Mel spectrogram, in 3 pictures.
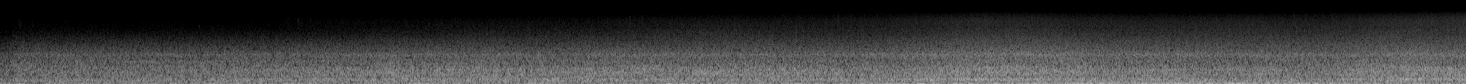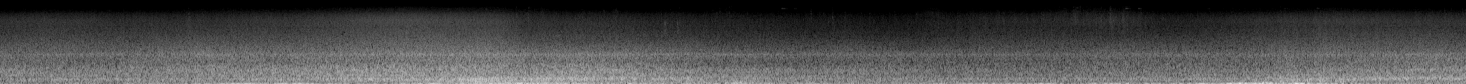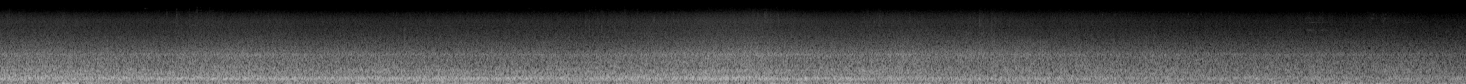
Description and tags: Recorded with Tascam DR-44WL on a windy day in my backyard. Hiding behind a fence using a hat as a wind shield.
Stereo widening using hard pan and 5ms delay (so the first impulse of the sound is a bit weird)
